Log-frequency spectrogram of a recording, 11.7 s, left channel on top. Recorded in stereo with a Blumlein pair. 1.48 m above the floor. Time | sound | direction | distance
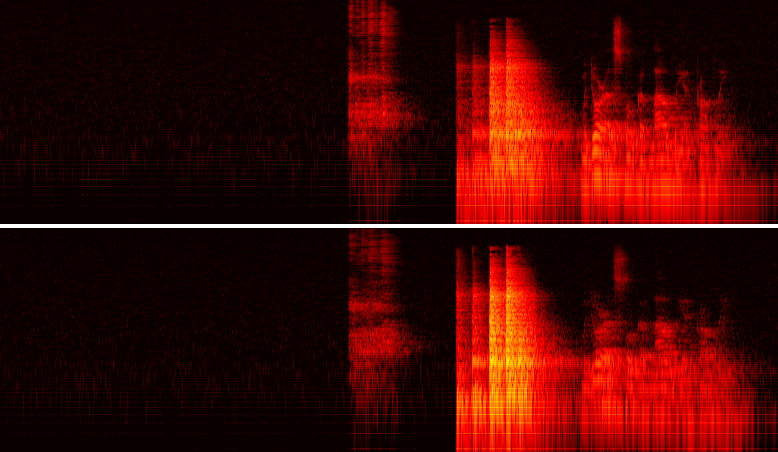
5.2 | writing | 65° left | 3.5 m
6.8 | hammering | 60° right | 0.9 m
8.7 | a man speaking | 70° left | 2 m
